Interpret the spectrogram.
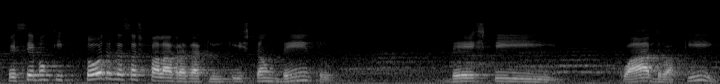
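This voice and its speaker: A man teaching a recorded school lesson, explaining step by step and checking in with quick tag questions. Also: a little high, lively intonation, dark tone, highs cut off. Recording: echoey room with faint background noise.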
